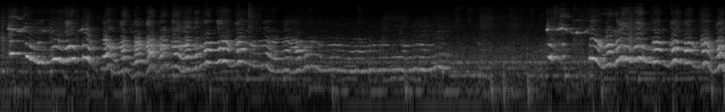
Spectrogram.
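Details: A dog vocalizing while playing with another dog, a long run of wavering, whining and howl-like sounds sliding up and down, fading toward the middle before a louder burst of yips near the end.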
